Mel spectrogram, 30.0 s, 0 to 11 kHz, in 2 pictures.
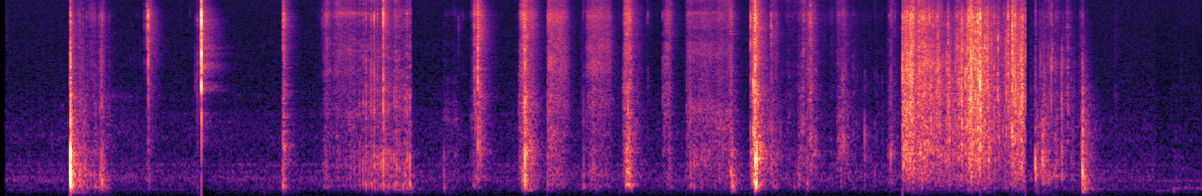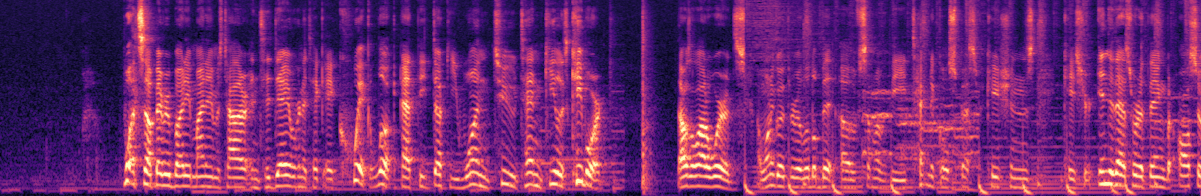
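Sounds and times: tape and cardboard tearing: 0:03.5 - 0:05.2, 0:05.8 - 0:13.6
box cutter slicing tape: 0:03.6 - 0:05.2, 0:05.9 - 0:09.8.

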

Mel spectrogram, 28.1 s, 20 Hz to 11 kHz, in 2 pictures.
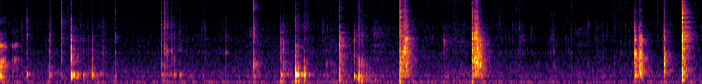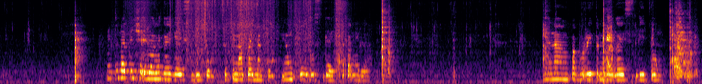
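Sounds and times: faint steady hum: 0:00.0 - 0:28.0
spoon scraping frying pan: 0:08.0 - 0:09.9, 0:12.6 - 0:14.0, 0:21.6 - 0:22.0, 0:25.9 - 0:28.0.

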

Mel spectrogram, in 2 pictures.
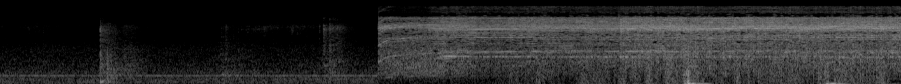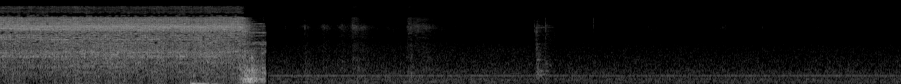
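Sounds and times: circular saw cutting plastic pipe: 0:03.8 - 0:11.7.

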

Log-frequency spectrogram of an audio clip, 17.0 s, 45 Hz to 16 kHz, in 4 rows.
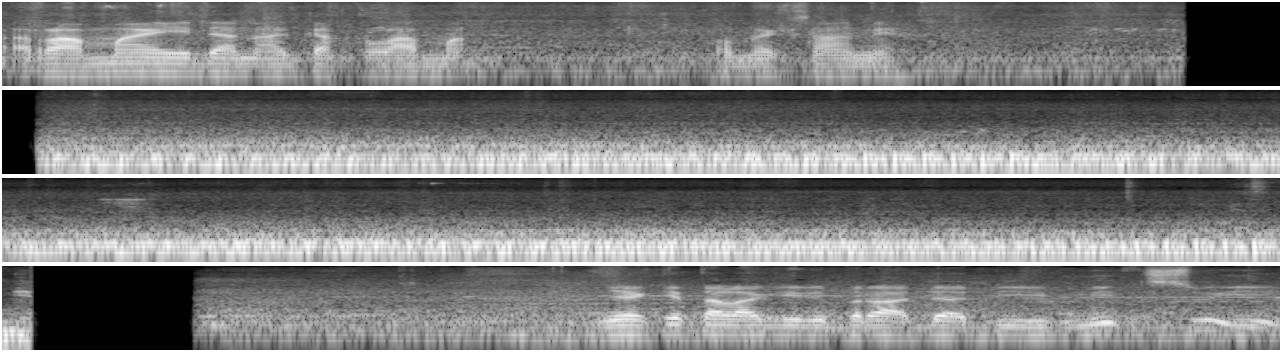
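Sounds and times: road noise: 0:00.0 - 0:17.0
bus engine rumble: 0:04.4 - 0:12.9.

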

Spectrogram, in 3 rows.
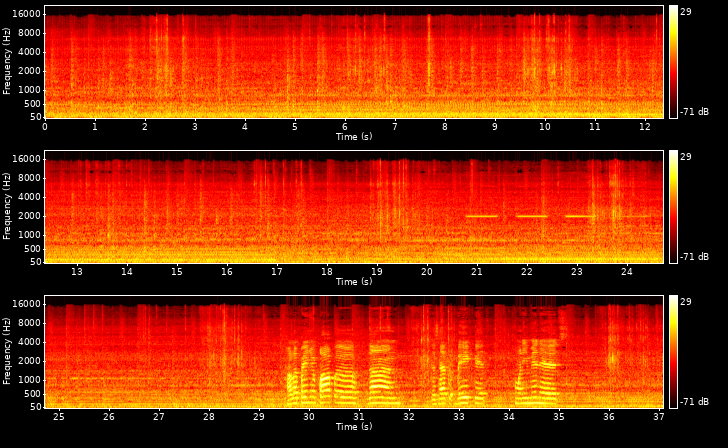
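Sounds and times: steady low hum: 0:00.0 - 0:37.0
foil crinkling: 0:01.6 - 0:04.0, 0:05.2 - 0:12.4, 0:18.8 - 0:20.2, 0:23.2 - 0:24.4, 0:26.6 - 0:30.6, 0:32.0 - 0:34.2, 0:35.2 - 0:37.0.

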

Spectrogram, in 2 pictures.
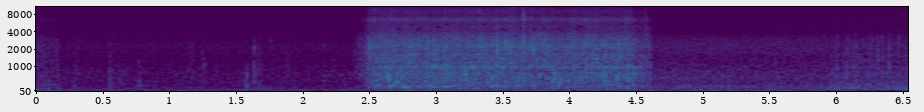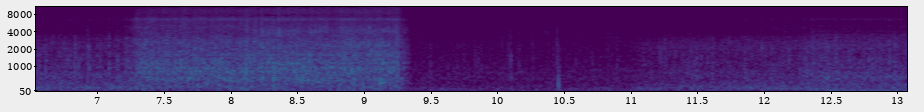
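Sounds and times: steady hiss of rain: 0:00.0 - 0:13.0
stream rushing over rocks: 0:02.4 - 0:04.7, 0:06.0 - 0:13.0.

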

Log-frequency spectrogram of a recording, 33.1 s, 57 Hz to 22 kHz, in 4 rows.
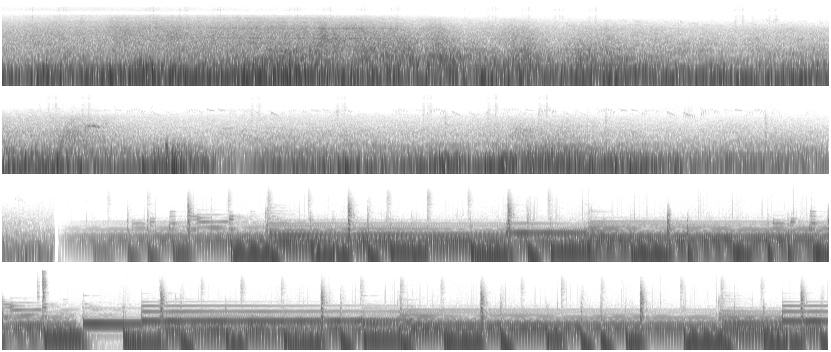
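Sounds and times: jet airliner taking off: 0:00.0 - 0:17.1
birds chirping faintly: 0:05.6 - 0:17.1.

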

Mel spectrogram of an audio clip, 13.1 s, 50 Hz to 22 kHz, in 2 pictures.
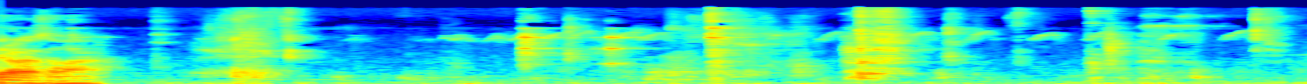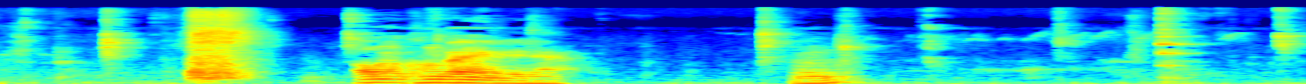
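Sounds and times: people chewing: 0:00.7 - 0:08.7, 0:09.6 - 0:13.0
utensils clinking against bowls: 0:02.6 - 0:07.2, 0:10.4 - 0:13.0.

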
